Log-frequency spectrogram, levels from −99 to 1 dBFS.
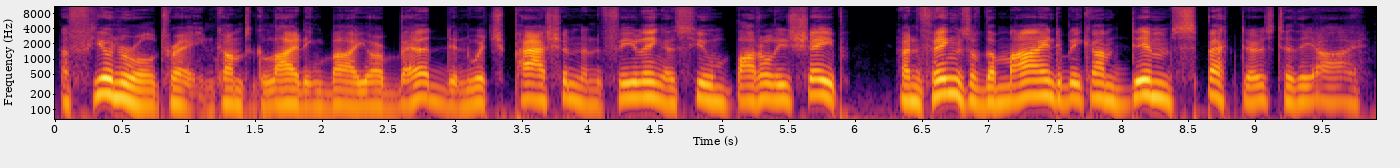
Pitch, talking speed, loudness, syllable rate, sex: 145 Hz, 165 wpm, -19 LUFS, 4.4 syllables/s, male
